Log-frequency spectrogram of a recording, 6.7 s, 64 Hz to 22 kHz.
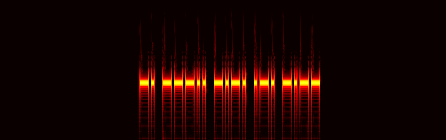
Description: Morse code, heard as a keyed tone, about 28 wpm, 700 Hz. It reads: N8CRY
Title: USA Call Signs - 5 Characters - 28wpm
